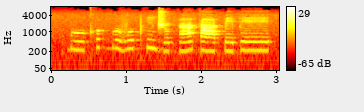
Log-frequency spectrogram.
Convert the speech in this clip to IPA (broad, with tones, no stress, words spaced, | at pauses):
ɓuː˨kʰʊ˦ ɡ͡bʊ˦˨vo˦pʰĩ˦ d͡ʒʊ˨kã˨˦ kaː˨k͡pe˨ peː˦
